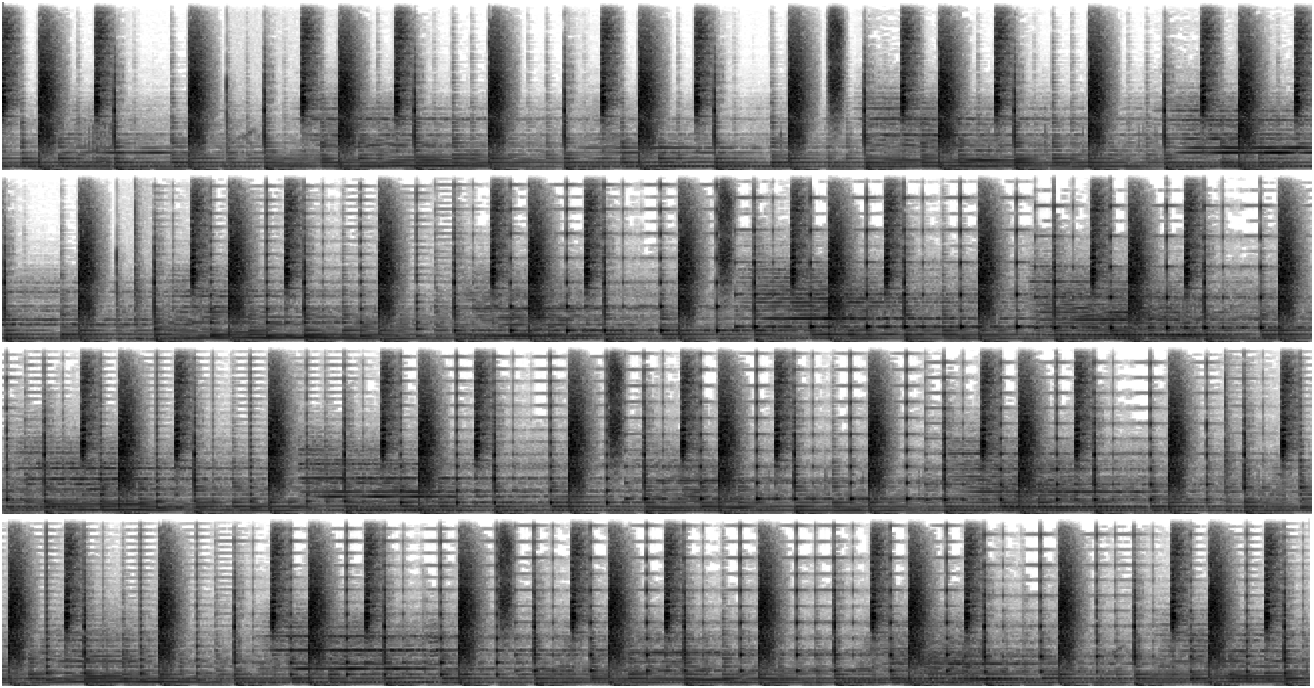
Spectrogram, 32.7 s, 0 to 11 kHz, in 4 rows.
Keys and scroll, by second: 4.4 ctrl+r, 9.4 ctrl+z.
